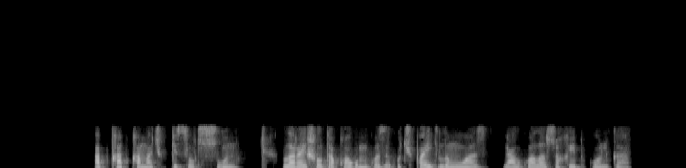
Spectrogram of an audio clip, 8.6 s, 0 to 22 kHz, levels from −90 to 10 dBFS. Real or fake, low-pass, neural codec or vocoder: real; 5.4 kHz; none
